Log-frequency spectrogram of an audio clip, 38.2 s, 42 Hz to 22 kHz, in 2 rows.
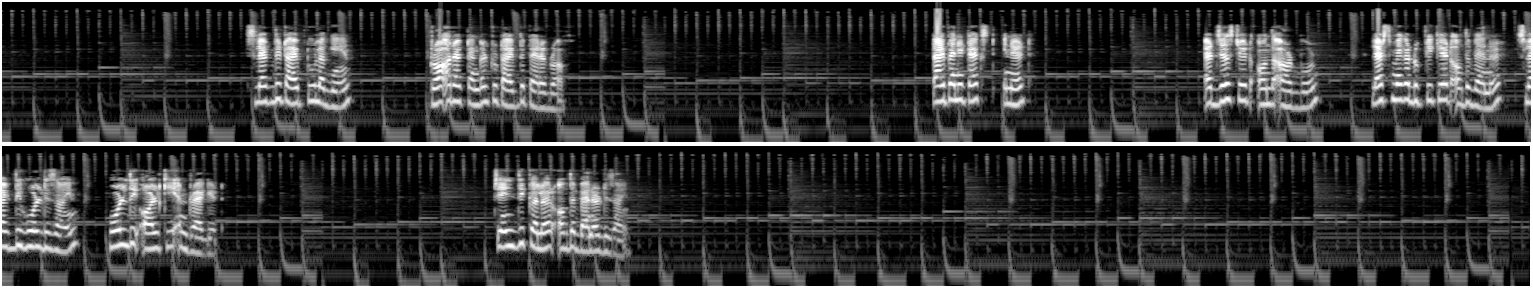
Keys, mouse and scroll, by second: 1.7 Delete, 2.7 right click, 4.6 click, 7.9 ctrl+z, 8.0 ctrl+z, 8.2 click, 8.8-13.5 typing, 12.7 click, 13.0 ctrl+c, 13.1 click, 13.7 ctrl+v, 14.0 click, 15.1 click, 16.5 click, 17.1 click, 18.0 scroll down 1, 18.1 scroll up 1, 18.2 click, 18.3 space, 18.4 click, 19.8 click, 28.5 click, 37.4 click.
